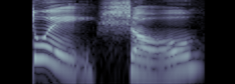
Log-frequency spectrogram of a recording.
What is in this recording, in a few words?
"duishou", Chinese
